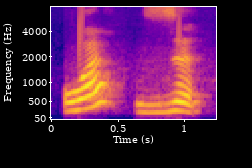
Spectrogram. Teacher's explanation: و ز دونوں پہ ایک ایک حرکت ہے، زیادہ نہیں کھینچنا. ز کو سیٹی کے ساتھ شدت کے ساتھ پڑھنا ہے، بزنگ ساؤنڈ کے ساتھ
